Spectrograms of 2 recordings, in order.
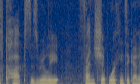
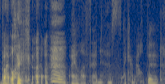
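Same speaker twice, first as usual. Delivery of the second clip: giggly, higher, trailing into a whisper; laughing confession; 7 semitones higher, slower than usual. Real, not acted. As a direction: laugh it off, a little embarrassed. Laughing admission about Venice.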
